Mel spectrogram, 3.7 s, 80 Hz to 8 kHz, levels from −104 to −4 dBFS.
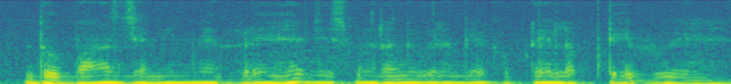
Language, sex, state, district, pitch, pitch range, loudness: Hindi, male, Chhattisgarh, Sukma, 125 Hz, 120-130 Hz, -14 LUFS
